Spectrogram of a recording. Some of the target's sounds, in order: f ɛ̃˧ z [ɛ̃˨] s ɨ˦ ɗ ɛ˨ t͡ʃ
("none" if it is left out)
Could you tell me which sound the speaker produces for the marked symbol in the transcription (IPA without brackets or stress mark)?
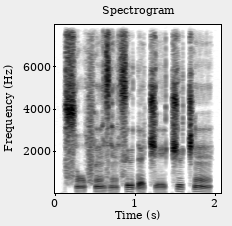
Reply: ɛ̃˨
